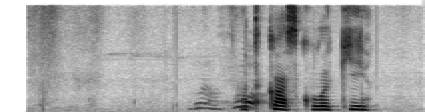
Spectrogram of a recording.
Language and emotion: Russian, neutral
